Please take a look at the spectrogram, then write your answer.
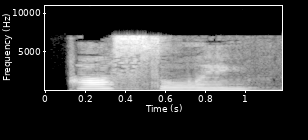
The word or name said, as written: hosteling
